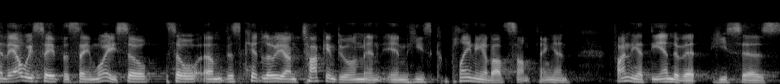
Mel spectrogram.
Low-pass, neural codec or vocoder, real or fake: 7.2 kHz; codec, 16 kHz, 2 kbps, X-Codec, HuBERT features, trained on general audio; fake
